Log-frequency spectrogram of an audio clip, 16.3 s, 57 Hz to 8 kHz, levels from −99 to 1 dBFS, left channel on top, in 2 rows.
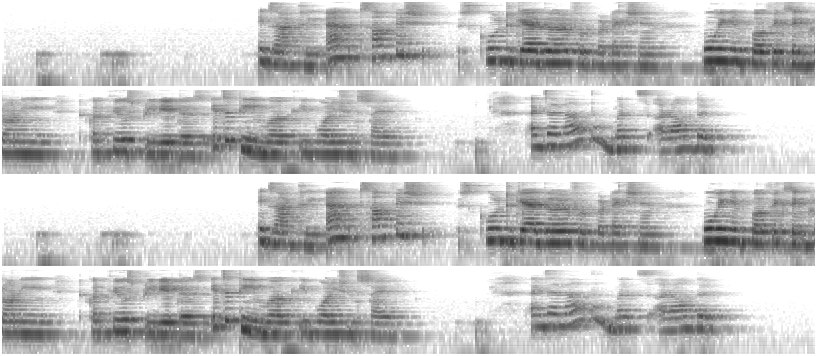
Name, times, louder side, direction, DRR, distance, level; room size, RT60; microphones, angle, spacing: voice 1, 2.6-4.2 4.6-8.7 9.0-12.2, right 1 dB, 10° right, 2 dB, 0.5 m, -31 dB
voice 2, 13.0-15.2, left 2 dB, 70° left, 4 dB, 0.6 m, -38 dB
7.2 x 2.5 x 2.9 m, 0.65 s
head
